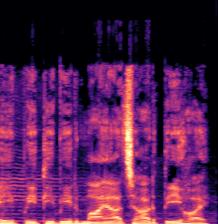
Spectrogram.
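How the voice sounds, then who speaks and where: A man playing a fatherly village neighbour in a cartoon, coaxing, soothing and gently preaching. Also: mid-range voice, fairly even intonation, moderate pace, soft background music, natural voice. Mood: consoling. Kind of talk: animated cartoon dialogue.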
